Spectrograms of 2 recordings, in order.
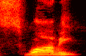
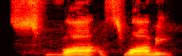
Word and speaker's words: Swami: But when it's mixed with another consonant, we pronounce it like a W. Swami.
